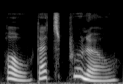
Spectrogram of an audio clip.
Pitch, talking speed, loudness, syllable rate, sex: 230 Hz, 145 wpm, -16 LUFS, 3.8 syllables/s, female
